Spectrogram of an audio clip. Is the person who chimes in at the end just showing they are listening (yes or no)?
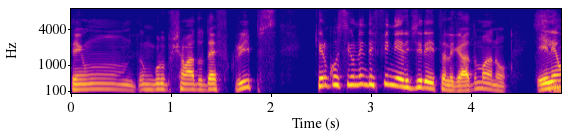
yes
